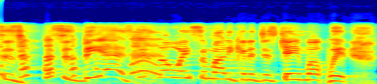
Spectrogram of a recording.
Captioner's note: laugh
